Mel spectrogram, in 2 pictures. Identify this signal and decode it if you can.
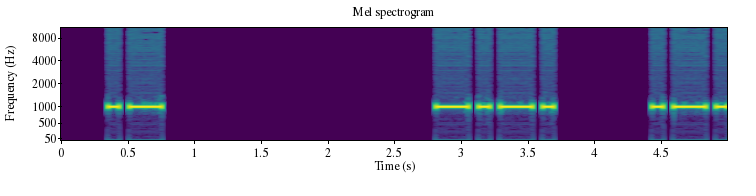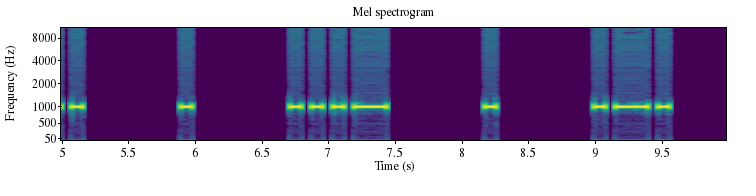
Morse code, heard as a keyed tone, about 15 wpm, spaced as for 8 wpm, 1000 Hz. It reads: A CLEVER
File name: qotdfiles / 8wpm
